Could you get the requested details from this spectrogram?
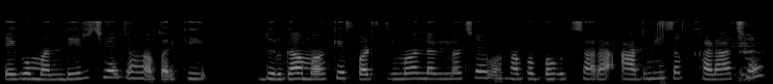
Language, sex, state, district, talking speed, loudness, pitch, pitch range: Maithili, female, Bihar, Bhagalpur, 155 wpm, -43 LUFS, 255 Hz, 245-275 Hz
